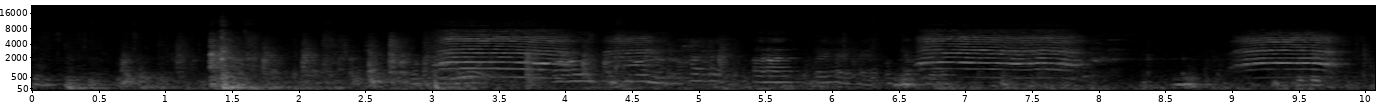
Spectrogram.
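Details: At Yoshigake farm, goat Okayu gives birth to two kids on 3 May 2023 before watching volunteers. Human talking and handling noises open the clip, then three long, wavering, harmonic bleats come at intervals of about three seconds.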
